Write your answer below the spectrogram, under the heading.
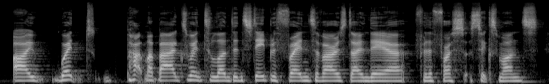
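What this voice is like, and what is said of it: Scottish accent. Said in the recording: “anybody should have a Scottish accent... I'm not changing my accent”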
